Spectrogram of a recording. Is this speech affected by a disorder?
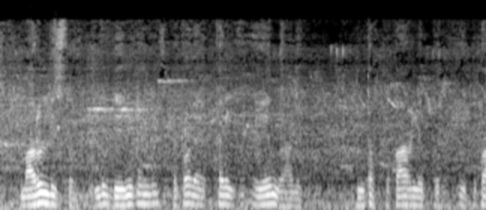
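No.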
